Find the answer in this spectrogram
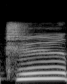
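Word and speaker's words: zhi: 발음 하실 겁니다 자 혀끝을 위쪽으로 오므리면서 입천장에 붙었다 뗀다 자지가 아니고 즈 발음 하셔야 돼요 즈 츠 르 다시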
